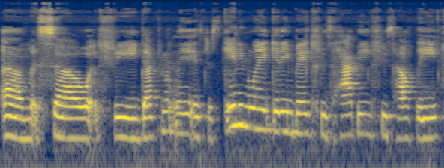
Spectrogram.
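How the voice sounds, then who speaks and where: This young vlogger and mother talks a little slowly in a medium-pitched, darkish voice, slightly congested and nasal. Her update is casual and chatty, full of ums and likes, recorded in an echoey room.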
